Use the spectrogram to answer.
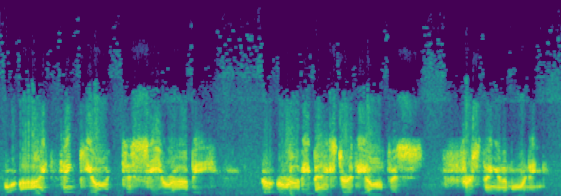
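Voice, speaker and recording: Nervous art dealer caught up with mobsters: agitated, pleading, stammering, very animated pitch, radio drama. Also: male voice, moderate pace, heavily acted. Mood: nervous, apologetic. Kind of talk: radio mystery drama acting. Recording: dull, hissy AM radio recording.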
